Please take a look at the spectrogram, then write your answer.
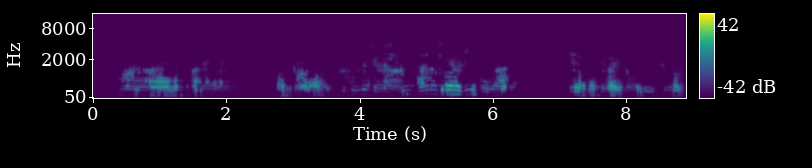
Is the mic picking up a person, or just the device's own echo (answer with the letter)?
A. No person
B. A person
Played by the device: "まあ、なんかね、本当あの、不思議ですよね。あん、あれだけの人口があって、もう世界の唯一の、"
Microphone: A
